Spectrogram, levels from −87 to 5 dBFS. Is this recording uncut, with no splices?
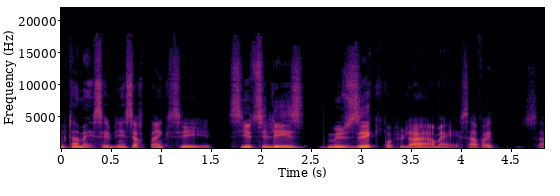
no; 4 cuts; at 1.2 s, 1.6 s, 2.7 s, 3.2 s

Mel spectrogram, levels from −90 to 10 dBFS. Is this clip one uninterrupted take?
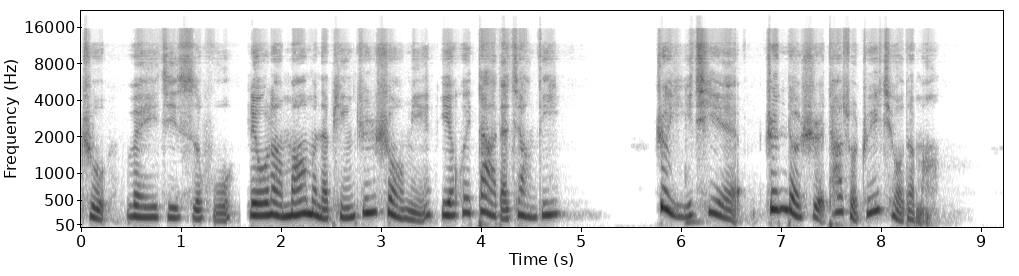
no; 2 cuts; at 1.6 s, 3.6 s

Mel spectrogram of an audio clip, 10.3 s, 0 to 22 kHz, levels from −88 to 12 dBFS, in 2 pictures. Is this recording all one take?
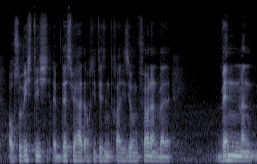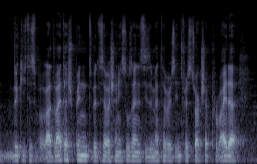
yes; 0 cuts

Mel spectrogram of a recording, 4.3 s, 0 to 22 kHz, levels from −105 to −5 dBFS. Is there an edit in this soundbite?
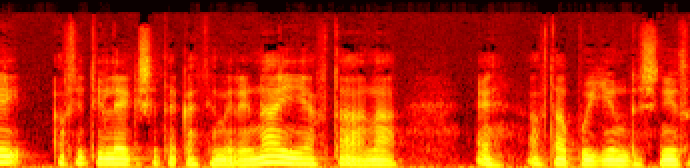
no; 0 cuts

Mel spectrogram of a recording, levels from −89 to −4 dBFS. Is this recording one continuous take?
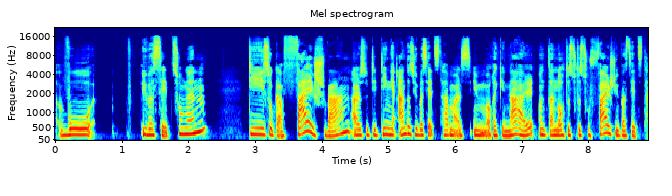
no; 1 cut; at 7.8 s

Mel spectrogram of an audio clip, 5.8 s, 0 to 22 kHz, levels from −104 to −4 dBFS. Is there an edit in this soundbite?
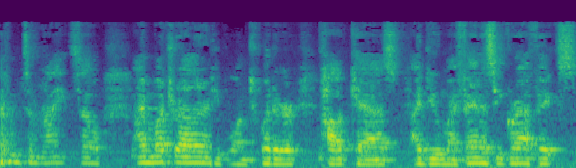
yes; 3 cuts; at 1.3 s, 2.1 s, 3.2 s

